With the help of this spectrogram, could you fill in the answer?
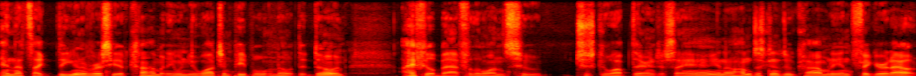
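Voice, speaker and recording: A man with an American accent, fairly low in pitch with a dark, mellow tone, at a very fast pace with lively intonation, in a very clean recording over a silent background. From Boston. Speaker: comedian. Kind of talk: casual chat.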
